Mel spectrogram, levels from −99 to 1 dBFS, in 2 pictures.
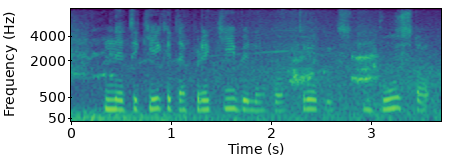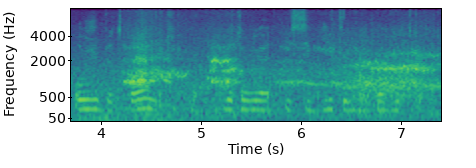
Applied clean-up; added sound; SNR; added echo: none; Car; 0 dB; none.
